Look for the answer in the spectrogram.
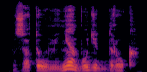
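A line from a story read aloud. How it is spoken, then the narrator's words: Quiet child's voice. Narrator (Russian): тихо произнес ребенок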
